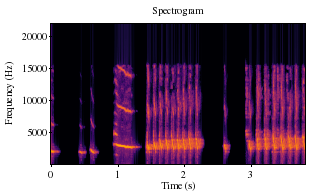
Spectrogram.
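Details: Oriental magpie-robin (kacer) tutor song for training cage birds: a few short whistled notes and a sharp high slurred whistle, followed by dense buzzy rattles of rapidly repeated notes.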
